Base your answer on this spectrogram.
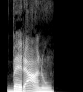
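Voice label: "Beranu", Sardinian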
